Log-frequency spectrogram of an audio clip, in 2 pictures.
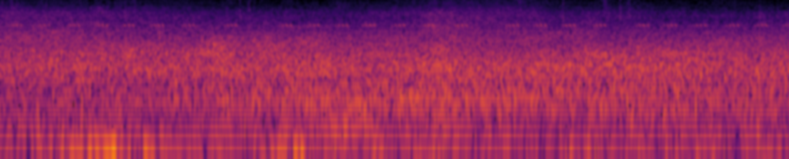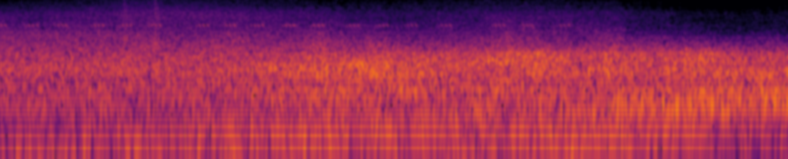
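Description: A four-engine jumbo jet roars at full power as it climbs away after takeoff.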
